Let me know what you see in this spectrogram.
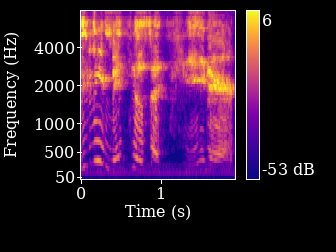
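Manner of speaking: put-on, swooping cartoon character voice. Retelling what a voice actor answered, imitating his cartoon character voice. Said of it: "voice from the character, uh, from the show".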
